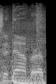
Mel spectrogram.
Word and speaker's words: Enamor: It should be pronounced Enamor apparently, but he's given up worrying about how people say it, as long as they remember the name.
